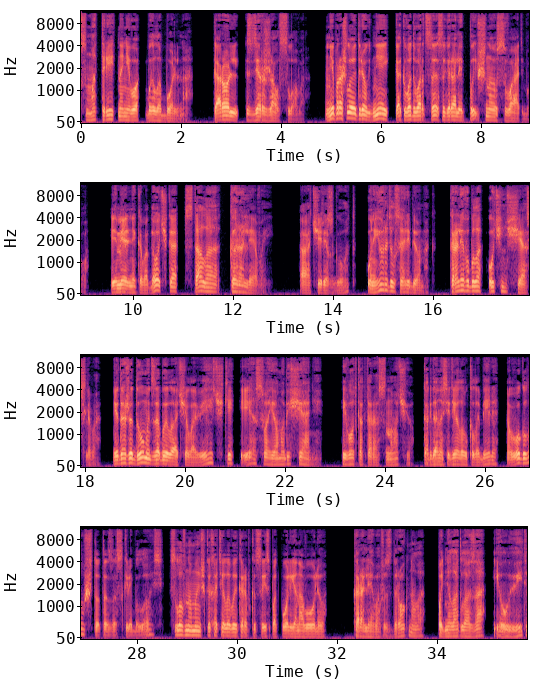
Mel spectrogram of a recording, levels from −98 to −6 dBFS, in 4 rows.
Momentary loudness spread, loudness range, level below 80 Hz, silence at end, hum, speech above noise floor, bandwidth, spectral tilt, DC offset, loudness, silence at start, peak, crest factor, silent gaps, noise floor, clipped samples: 10 LU; 5 LU; -56 dBFS; 0 s; none; 35 dB; 11.5 kHz; -3.5 dB/octave; under 0.1%; -23 LUFS; 0 s; 0 dBFS; 22 dB; none; -58 dBFS; under 0.1%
